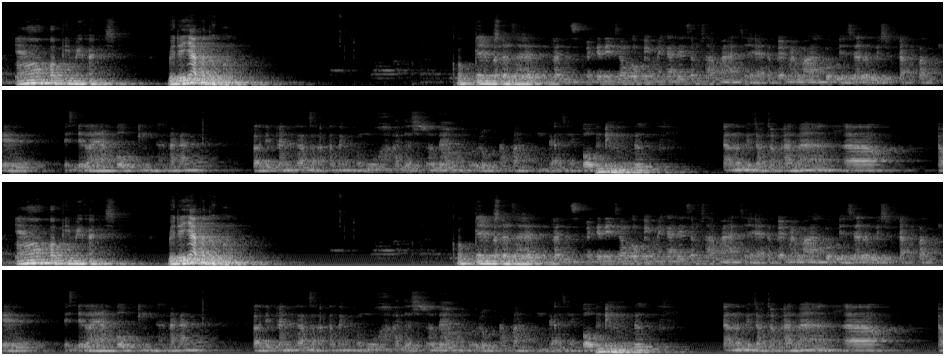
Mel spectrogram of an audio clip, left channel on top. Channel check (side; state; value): right; noise; hum, 27 dB below the sound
